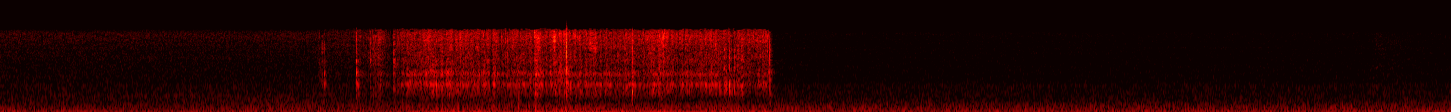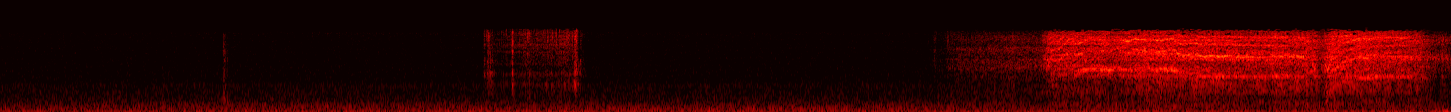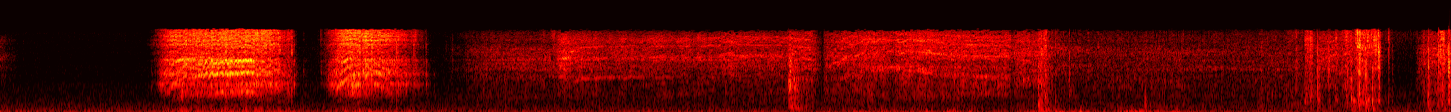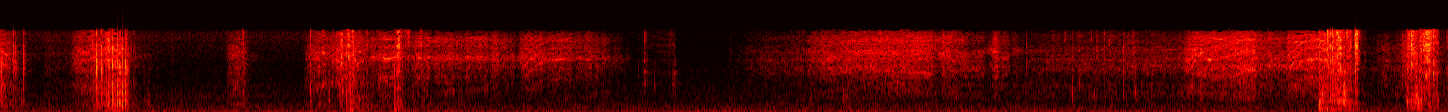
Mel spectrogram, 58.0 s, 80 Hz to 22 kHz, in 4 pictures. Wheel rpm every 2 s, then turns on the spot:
0, 0, 20, 20, 0, 0, 0, 0, 0, 0, 0, 0, 0, 0, 0, 80, 30, 0, 0, 0, 0, 0, 0, 0, 0, 0, 0, 0, 0.
4-8 30-32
